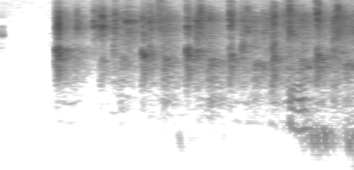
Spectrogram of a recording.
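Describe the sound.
Sudden burst of audience applause, a dense crowd clapping loudly and steadily as a vote by applause on who has not listened to the first ones, after a brief quiet moment, with a voice faintly mixed in toward the end.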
